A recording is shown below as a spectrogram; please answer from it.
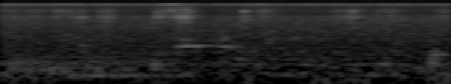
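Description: Near silence, with faint sounds of a marker pen writing on a whiteboard.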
